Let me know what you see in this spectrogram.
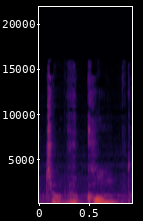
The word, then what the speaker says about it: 仕事コン: そうなんですか、ね、じゃあ、うん、深谷でですね、今、うんうん、ジョブコンというね、仕事コンと書いてジョブコンと読むものをやってますよ。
